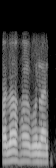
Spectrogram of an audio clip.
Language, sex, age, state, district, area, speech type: Marathi, male, 18-30, Maharashtra, Yavatmal, rural, conversation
